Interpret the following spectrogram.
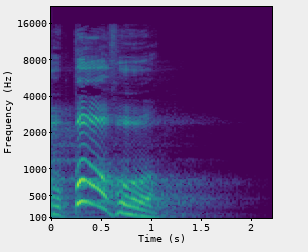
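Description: The end of a samba-enredo recording: two short falling pitched slides over a held low note, then the music stops about a second in and dies away to silence.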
